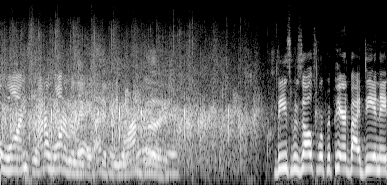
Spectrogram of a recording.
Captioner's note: audience applauds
